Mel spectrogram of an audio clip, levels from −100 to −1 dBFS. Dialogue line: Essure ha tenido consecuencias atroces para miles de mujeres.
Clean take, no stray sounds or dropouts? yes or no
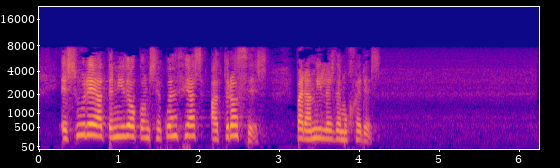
yes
